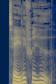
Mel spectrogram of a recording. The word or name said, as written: talefrihed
